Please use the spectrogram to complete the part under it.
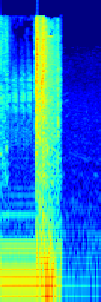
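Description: A single harsh burst of gunfire, like a quick volley from a game, cuts in over a low electronic hum and stops abruptly into near silence.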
